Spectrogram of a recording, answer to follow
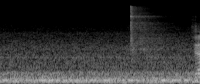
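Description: Steady low hum of the indoor range, with one short sharp click about 1.3 s in: the pistol's trigger dropping on a round that fails to fire, a malfunction that calls for a tap-rack.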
